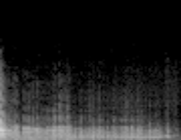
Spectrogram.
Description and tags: essen mysounds manei
one marble rolling on the table
Essen, germany, mysound, object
